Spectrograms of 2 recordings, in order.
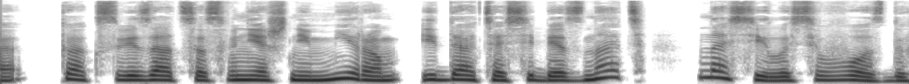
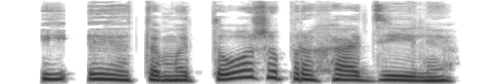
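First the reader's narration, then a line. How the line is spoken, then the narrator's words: Crushed, dejected tone. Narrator (Russian): убитым тоном произнесла Алевтина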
